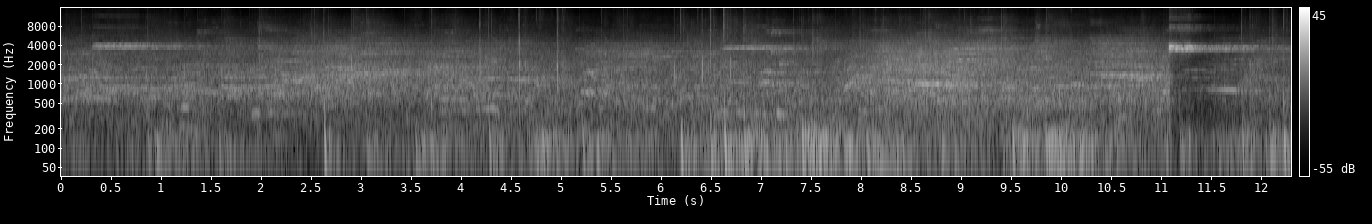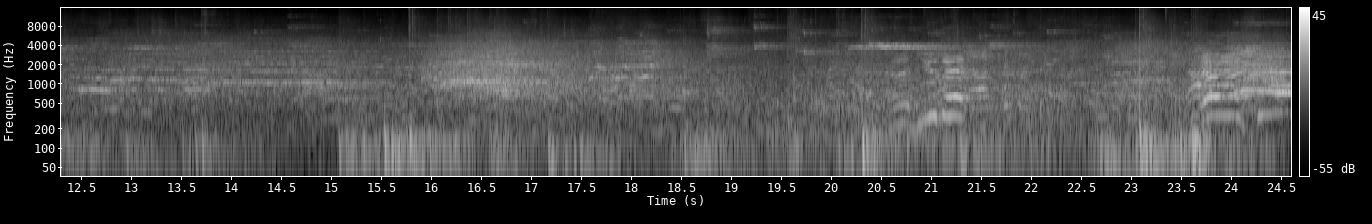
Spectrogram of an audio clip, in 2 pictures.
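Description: Chatter echoing in a large gym during a volleyball rally, with the thuds of the ball being hit and shoes squeaking on the court. There is a short referee's whistle about halfway through, and shouting and cheering rise near the end as the point is won.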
